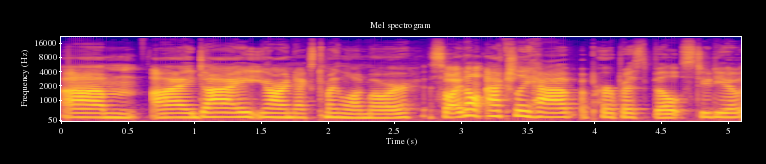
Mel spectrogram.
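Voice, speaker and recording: A woman speaks at medium pitch with a bright, sharp tone. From United States. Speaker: yarn dyer and craft podcaster. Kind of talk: casual video podcast intro. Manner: chatty, with many fillers.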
